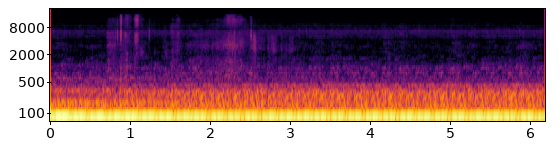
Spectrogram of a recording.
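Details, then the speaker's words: Turbo LS V8 truck, stock cam, HP Tuners tune from stock file, at operating temperature after idle adjustments: low even rumble, steady beat, no misses or surges, smooth normal idle. "i did raise the idle up a little bit um it's stock cam though so it look it does like to idle around 600 and it's fine"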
